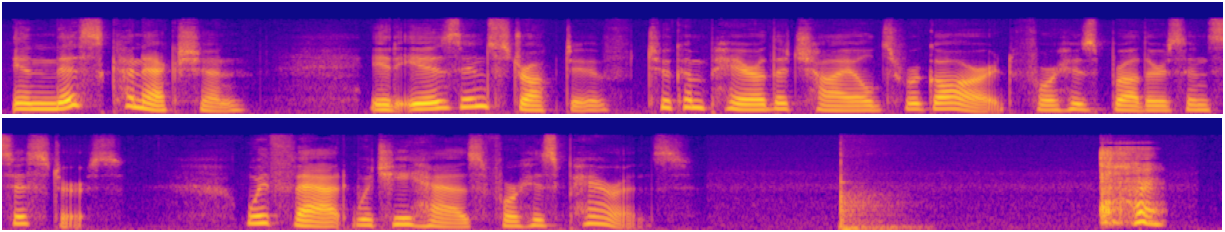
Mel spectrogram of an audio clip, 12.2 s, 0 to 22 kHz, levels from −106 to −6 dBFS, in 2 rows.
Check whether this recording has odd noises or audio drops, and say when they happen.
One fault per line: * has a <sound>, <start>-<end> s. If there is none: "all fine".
* has a thud, 10.3-10.8 s
* has a cough, 11.6-11.9 s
